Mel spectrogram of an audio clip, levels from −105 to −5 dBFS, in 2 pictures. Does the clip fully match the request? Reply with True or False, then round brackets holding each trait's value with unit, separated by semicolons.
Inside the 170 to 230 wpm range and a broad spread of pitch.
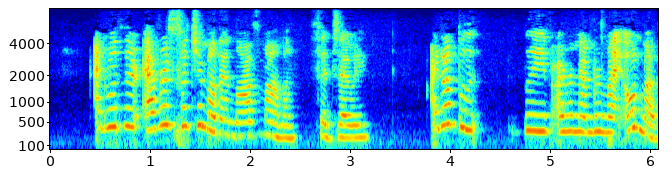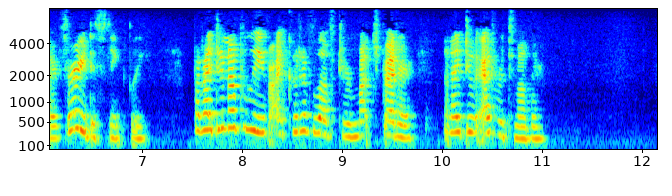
True (190 wpm; 7.4 semitones)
